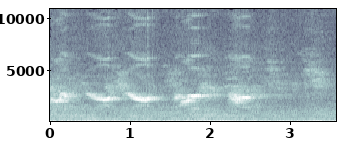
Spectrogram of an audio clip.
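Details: A rufous-bellied thrush, while feeding its chicks, sings short, fluty warbled phrases, about five in a few seconds, over a steady low rumble of background noise.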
